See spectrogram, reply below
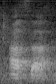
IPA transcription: ɑθɑ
